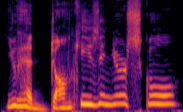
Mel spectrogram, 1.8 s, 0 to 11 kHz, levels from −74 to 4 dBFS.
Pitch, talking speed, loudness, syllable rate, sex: 200 Hz, 195 wpm, -15 LUFS, 4.1 syllables/s, male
